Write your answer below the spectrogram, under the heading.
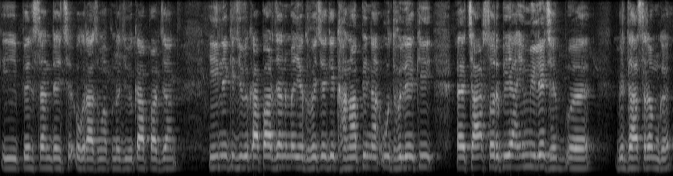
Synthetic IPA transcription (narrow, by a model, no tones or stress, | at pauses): kipensənd̪ɛt͡ʃʰɛokɾasmeəpnod͡ʒubikapəɾd͡ʒən | inekid͡ʒuβikapəɾd͡ʒənmeekbet͡ʃʰɛkikʰanapinaʔut̪ʰbʱulekit͡ʃaɾsɔɾupijaɦĩmilet͡ʃʰɛ | biɾd̪ʱasɾəmke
